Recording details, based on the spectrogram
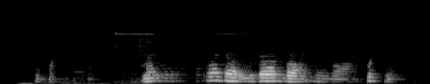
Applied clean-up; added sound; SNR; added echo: neural mask model DeepFilterNet 3.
